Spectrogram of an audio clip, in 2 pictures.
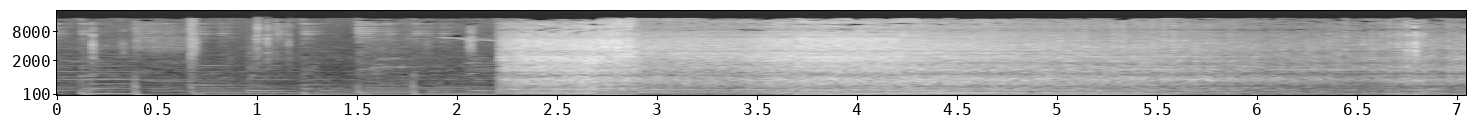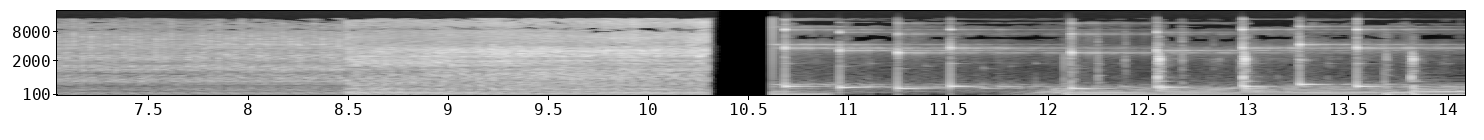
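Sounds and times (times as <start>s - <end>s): model tractor engine humming: 4.7s - 10.3s.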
